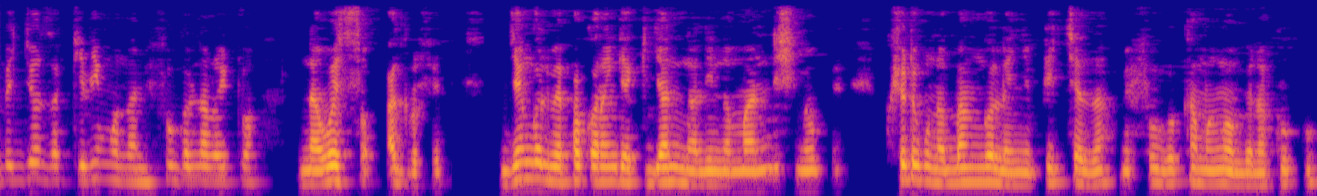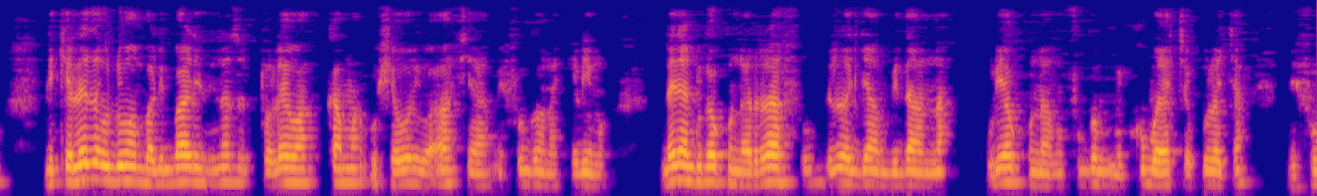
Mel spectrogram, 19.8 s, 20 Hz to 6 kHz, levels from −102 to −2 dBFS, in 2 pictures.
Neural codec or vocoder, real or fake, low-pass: none; real; 5.4 kHz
